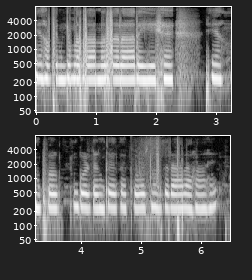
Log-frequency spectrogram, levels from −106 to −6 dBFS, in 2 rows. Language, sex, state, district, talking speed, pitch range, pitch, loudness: Hindi, female, Punjab, Pathankot, 150 wpm, 230-240 Hz, 235 Hz, -16 LUFS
